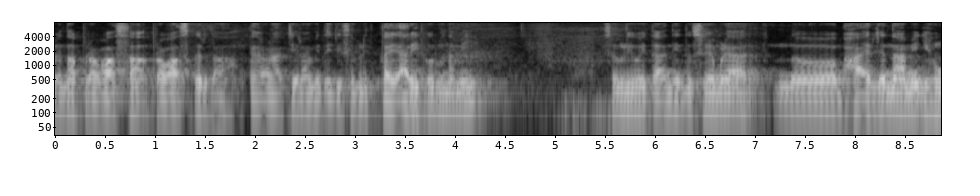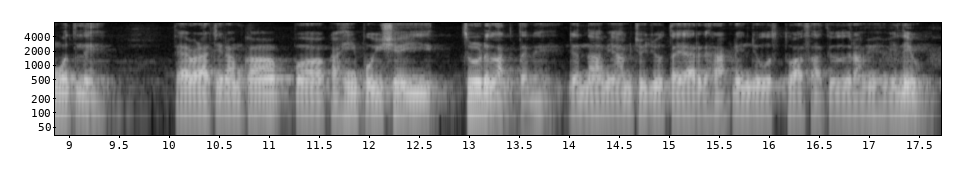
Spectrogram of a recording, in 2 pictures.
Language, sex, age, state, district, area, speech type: Goan Konkani, male, 30-45, Goa, Canacona, rural, spontaneous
